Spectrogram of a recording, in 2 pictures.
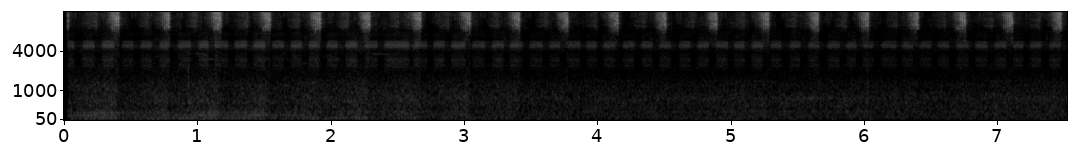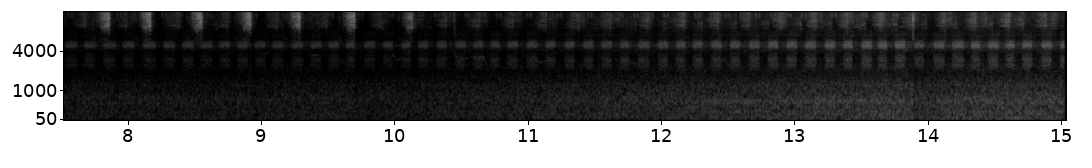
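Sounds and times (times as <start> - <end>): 
Zeuneriana marmorata bush cricket singing: 0.0 - 15.0.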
